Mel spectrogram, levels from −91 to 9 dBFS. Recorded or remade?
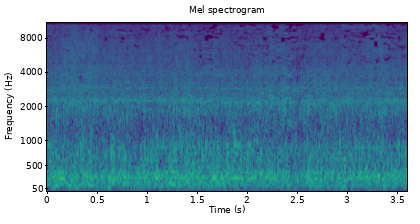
remade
